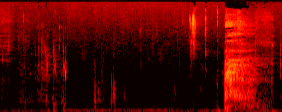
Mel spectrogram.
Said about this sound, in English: It's a Japanese beer. It's a Sapporo Black. Never had it before. I'm interested to try. First sip, here we go.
